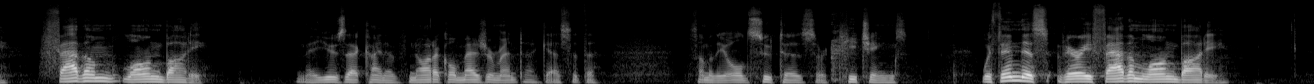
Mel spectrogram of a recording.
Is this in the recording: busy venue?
no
